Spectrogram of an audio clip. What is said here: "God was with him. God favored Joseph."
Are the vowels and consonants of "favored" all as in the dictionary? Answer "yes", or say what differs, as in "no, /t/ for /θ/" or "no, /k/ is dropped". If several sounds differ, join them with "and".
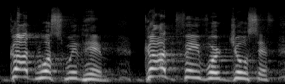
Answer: yes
